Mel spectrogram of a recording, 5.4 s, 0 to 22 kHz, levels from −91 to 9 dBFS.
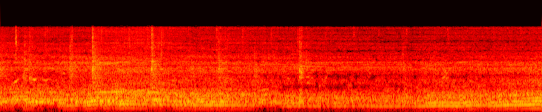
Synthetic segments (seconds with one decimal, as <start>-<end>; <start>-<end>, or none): none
